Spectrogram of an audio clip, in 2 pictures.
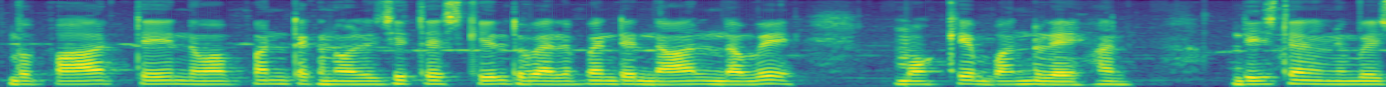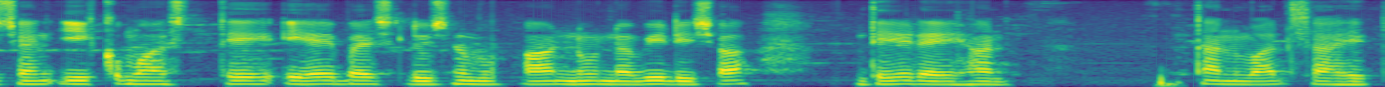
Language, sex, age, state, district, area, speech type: Punjabi, male, 18-30, Punjab, Hoshiarpur, urban, spontaneous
